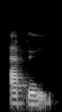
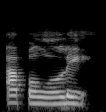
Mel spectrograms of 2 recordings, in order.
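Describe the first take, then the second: First: Apple ending on the L, "apol"; apple, final E left silent. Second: Apple with the final E voiced, "apo-le"; wrong E sounded. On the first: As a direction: say apple with no vowel after the L. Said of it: "Solo se pronuncia hasta la L". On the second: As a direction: say apple slowly, ending in a Spanish "le". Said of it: "no es apple". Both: Shown as a demonstration.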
